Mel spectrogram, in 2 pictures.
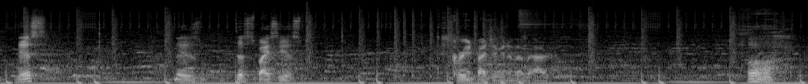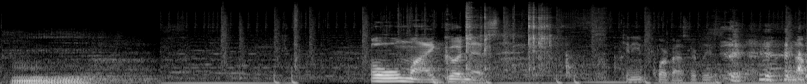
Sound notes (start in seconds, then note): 7.4 sighing; 8.1 growling; 14.9 laughing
